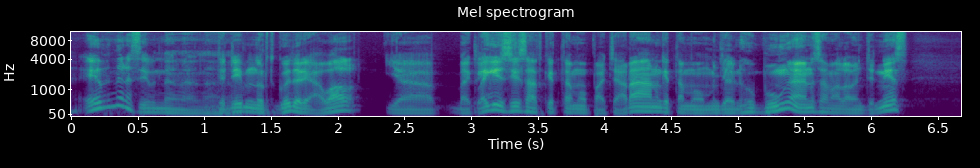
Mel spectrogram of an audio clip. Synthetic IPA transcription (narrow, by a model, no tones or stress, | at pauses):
ibənərsɪhbənərad͡ʒadimənuɾʊt̪̚ɡuadaɾia̰wal | jabaɪklaɡis̬ɪhsaːt̪̚kit̪amaupat͡ʃaɾankit̪amauməɲd͡ʒalanɦubuŋans̬amalawand͡ʒənɪs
